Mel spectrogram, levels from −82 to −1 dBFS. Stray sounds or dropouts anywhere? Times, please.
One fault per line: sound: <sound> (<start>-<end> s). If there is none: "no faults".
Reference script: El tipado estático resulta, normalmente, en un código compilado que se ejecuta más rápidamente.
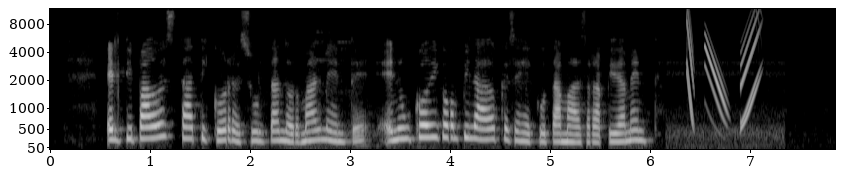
sound: chirp (6.4-7.1 s)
